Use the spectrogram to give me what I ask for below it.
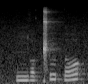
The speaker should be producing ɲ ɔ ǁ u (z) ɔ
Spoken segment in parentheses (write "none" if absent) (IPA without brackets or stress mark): θ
